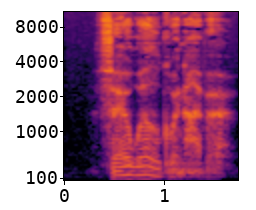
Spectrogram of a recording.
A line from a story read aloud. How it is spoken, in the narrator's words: whispered, his expression sorrowful, almost pitiful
